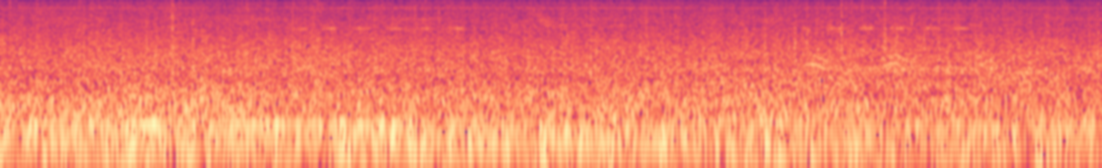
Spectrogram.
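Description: Steady background noise: an even hiss with a low hum underneath and no distinct events.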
